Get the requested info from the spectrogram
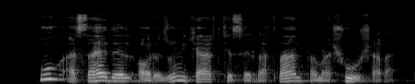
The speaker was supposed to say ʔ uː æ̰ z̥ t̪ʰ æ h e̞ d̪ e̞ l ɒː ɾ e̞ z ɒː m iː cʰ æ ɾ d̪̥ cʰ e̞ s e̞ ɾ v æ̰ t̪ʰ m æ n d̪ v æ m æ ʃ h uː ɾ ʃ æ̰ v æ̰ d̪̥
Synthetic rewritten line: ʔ uː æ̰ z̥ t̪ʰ æ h e̞ d̪ e̞ l ɒː ɾ e̞ z uː m iː cʰ æ ɾ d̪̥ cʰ e̞ s e̞ ɾ v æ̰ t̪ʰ m æ n d̪ v æ m æ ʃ h uː ɾ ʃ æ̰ v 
